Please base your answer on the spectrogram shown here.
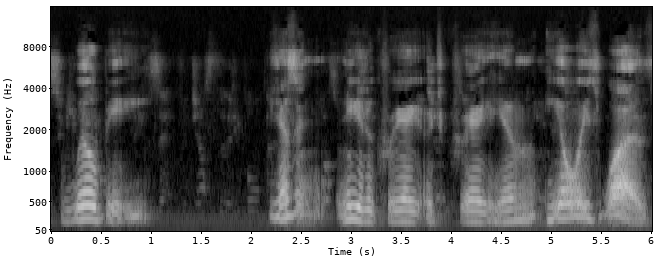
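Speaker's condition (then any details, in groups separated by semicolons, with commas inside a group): Cerebral palsy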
